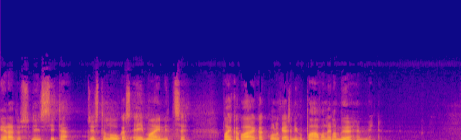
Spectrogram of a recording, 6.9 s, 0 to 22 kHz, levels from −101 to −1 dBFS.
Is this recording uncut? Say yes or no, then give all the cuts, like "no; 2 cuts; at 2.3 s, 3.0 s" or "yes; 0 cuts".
no; 4 cuts; at 1.3 s, 3.6 s, 4.3 s, 5.0 s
